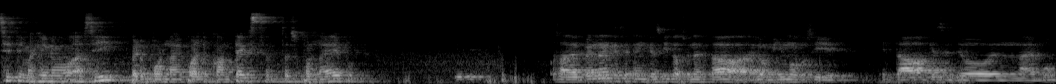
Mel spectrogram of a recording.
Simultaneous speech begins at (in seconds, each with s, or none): none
